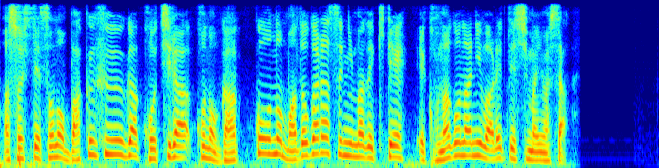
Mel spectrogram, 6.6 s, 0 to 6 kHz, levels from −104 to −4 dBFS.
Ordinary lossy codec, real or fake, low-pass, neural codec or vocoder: none; fake; 5.4 kHz; autoencoder, 48 kHz, 128 numbers a frame, DAC-VAE, trained on Japanese speech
